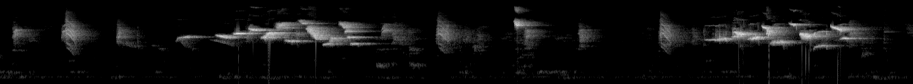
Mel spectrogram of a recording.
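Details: Caged double-collared seedeater (coleiro), a fulvous-coloured bird kept by an amateur breeder, singing bright, high phrases: short separate chirps, then fast run-together trilled and warbled bursts, repeated in two long rapid sequences.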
